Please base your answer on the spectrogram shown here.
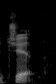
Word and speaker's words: GIF: graphic interchange format so you would think graphic that's a hard G it would be GIF except the person who invented it calls a CHF so it's a little confusing so call it what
